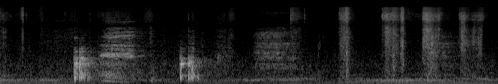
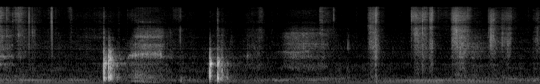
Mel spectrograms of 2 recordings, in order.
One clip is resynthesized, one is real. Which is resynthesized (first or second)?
second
